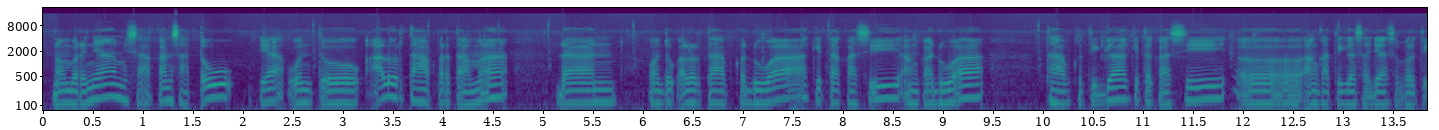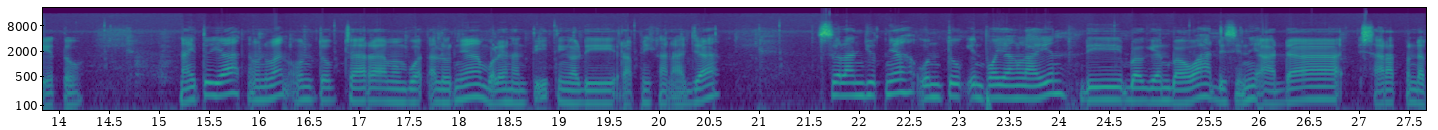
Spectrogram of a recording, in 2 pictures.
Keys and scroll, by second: 1.8 1, 7.4 t, 8.3 2, 11.9 ctrl+z, 16.3 t, 17.3 3, 18.3-19.1 typing.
